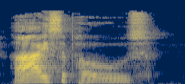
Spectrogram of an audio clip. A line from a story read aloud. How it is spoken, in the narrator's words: Sighing, she replied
